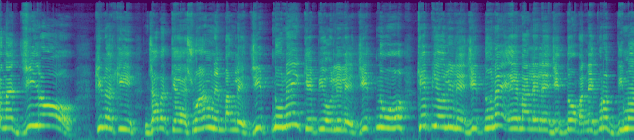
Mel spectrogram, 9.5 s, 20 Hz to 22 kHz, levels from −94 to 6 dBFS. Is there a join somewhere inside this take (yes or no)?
no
